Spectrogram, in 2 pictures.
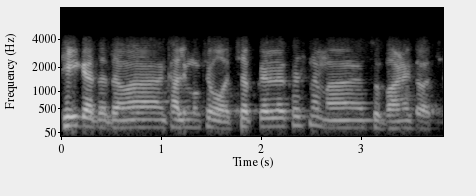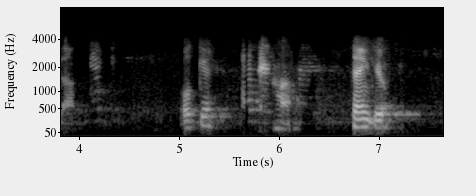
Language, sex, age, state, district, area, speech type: Sindhi, male, 18-30, Gujarat, Surat, urban, conversation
